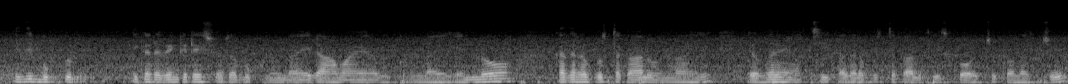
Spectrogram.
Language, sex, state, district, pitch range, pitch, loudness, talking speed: Telugu, male, Andhra Pradesh, Guntur, 100-115 Hz, 110 Hz, -25 LUFS, 120 wpm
